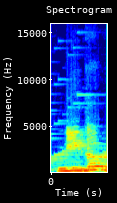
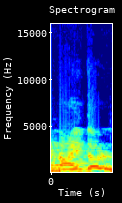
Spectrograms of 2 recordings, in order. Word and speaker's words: neither: না হয় ওটা অর্থাৎ নিদার নর এবং ইদার অর নিয়ে আলোচনা করব। নিদার নর অথবা নাইদার নর, ইদার অর অথবা আইদার অর দুভাবে উচ্চারণ করা যায়।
